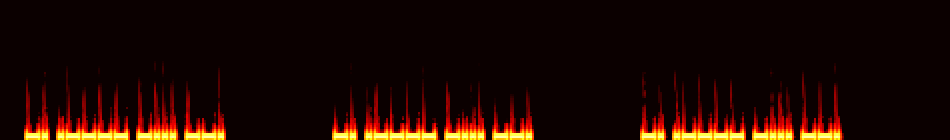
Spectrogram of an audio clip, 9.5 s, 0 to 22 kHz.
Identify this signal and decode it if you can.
Morse code, heard as a keyed tone, about 30 wpm, 700 Hz. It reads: N1BG N1BG N1BG
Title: Easy Call Signs Repeated 3x - 30wpm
